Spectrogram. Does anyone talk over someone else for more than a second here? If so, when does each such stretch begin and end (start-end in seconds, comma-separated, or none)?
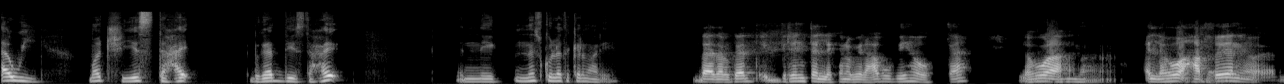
none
